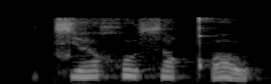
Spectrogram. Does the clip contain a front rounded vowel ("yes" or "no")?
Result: yes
